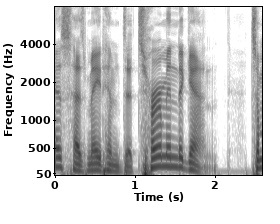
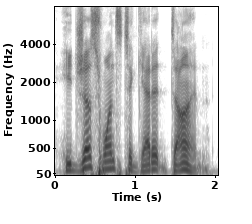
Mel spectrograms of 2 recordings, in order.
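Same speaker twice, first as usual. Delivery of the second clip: usual speaking voice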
